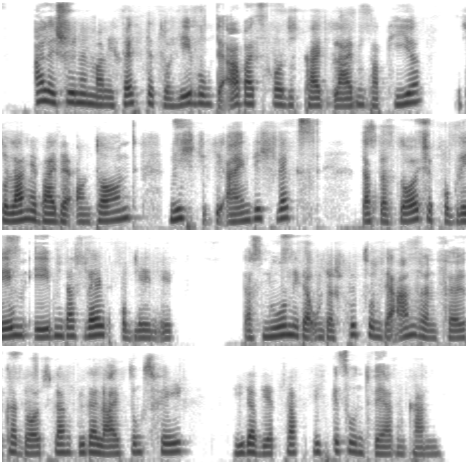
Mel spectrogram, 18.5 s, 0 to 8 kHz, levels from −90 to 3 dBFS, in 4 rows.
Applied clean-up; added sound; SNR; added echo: neural mask model Resemble Enhance denoiser.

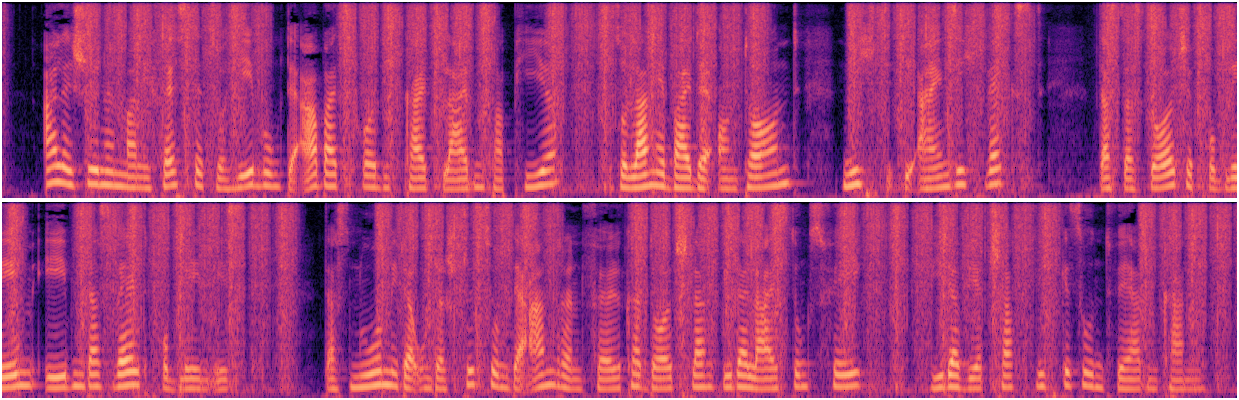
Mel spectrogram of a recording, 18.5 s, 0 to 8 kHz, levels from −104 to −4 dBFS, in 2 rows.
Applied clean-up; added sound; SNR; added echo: none; Domestic sounds, home sounds; 9 dB; none.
